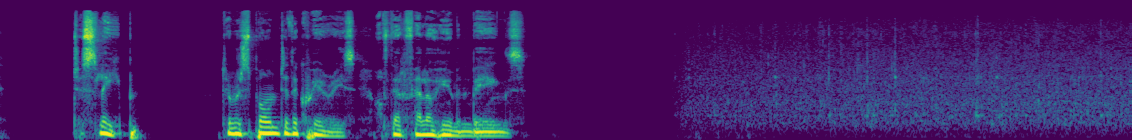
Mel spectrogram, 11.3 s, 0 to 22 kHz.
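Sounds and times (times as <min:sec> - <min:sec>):
speech: 0:00.8 - 0:01.4, 0:02.2 - 0:05.4
steady rain: 0:06.7 - 0:11.3.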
